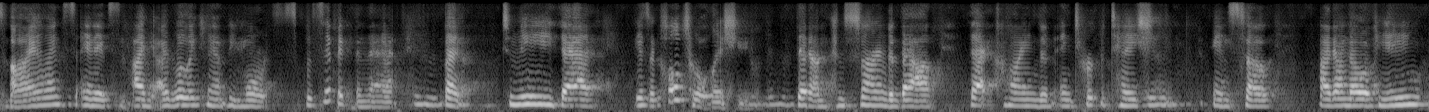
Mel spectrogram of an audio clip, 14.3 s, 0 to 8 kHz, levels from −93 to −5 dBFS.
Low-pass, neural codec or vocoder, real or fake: 7.2 kHz; codec, 16 kHz, 1 kbps, FreqCodec, smaller model; fake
